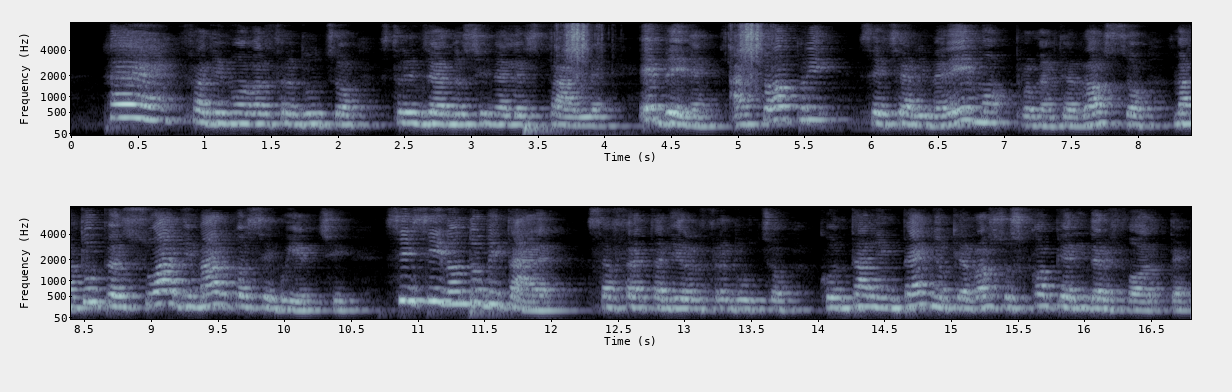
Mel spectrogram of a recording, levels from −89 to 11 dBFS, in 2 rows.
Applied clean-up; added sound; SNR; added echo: none; Cutlery, silverware; 9 dB; reverberation time 0.6 s.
